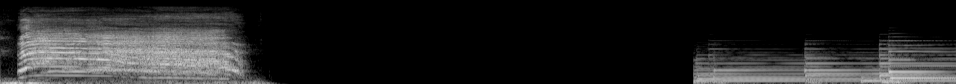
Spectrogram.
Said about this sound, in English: And now, screaming.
